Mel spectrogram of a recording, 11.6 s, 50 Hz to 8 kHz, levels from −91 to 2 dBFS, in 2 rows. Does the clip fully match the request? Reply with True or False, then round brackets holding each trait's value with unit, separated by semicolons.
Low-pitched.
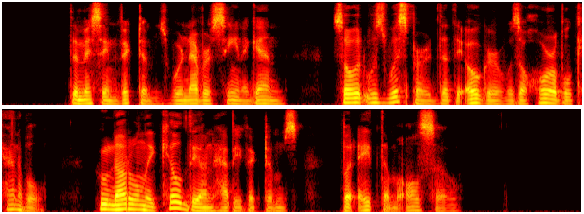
True (100 Hz)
